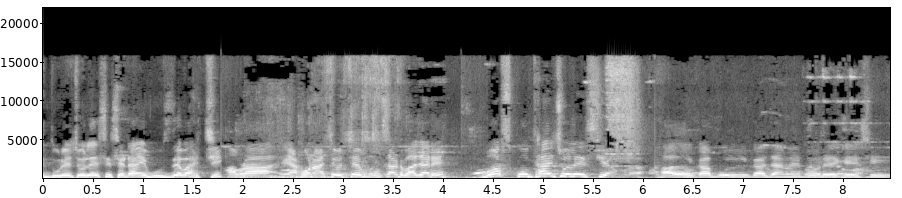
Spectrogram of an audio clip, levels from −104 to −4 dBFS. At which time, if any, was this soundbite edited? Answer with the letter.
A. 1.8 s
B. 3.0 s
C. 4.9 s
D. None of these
A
